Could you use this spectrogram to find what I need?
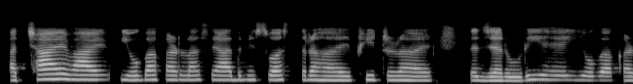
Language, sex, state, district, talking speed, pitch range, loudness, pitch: Magahi, female, Bihar, Lakhisarai, 180 wpm, 195-215 Hz, -23 LUFS, 205 Hz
